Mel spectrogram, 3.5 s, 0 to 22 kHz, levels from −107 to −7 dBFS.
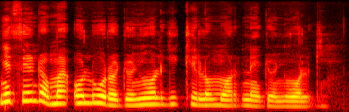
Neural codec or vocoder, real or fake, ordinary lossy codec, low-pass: none; real; none; none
